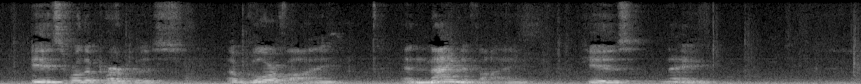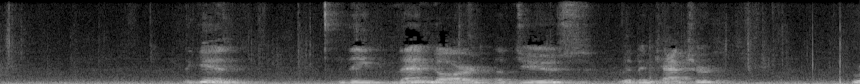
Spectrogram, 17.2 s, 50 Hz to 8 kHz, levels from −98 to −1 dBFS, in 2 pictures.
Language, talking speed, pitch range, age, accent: English, 70 wpm, 100-135 Hz, 60-79, American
